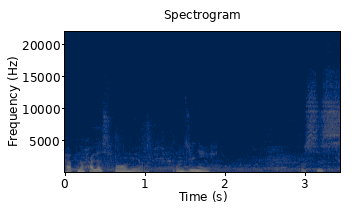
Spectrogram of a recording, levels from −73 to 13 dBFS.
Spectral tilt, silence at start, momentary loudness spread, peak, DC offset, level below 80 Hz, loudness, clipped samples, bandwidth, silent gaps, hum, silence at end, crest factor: -5 dB/octave; 0 s; 18 LU; -22 dBFS; under 0.1%; -58 dBFS; -38 LUFS; under 0.1%; over 20 kHz; none; none; 0 s; 16 dB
